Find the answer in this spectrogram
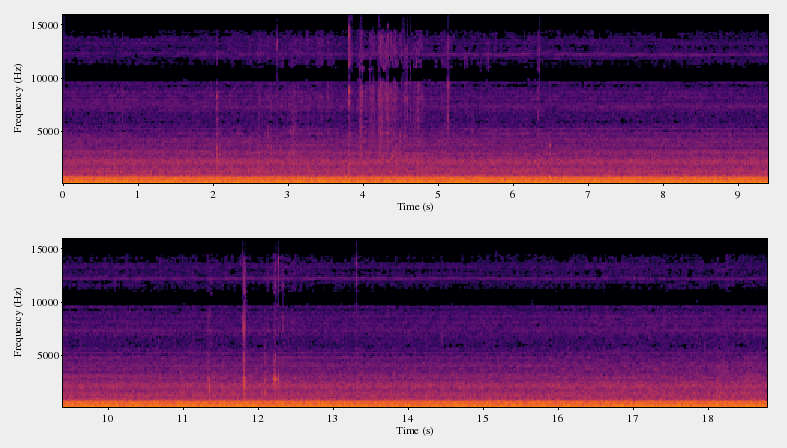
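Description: Steady low rumble and hum inside a minivan cabin with the engine idling, with a few faint clicks about four and twelve seconds in.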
